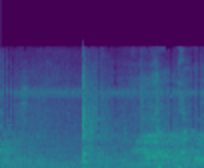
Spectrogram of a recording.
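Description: Reverberant sports-hall ambience during a wheelchair basketball game, with players' voices calling out. There is a sharp knock just under a second in and a few short thuds near the end.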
